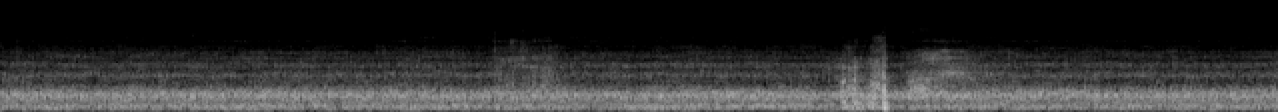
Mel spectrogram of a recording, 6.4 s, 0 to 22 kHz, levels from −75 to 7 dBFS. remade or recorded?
remade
